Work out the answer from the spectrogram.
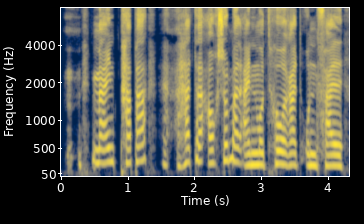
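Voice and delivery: put-on high child voice with a stutter; little boy stammering. A narrator's reading. Norbert telling the painter about his dad, high child voice. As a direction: pipe up shyly as a small boy. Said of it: "meldete sich Klein Norbert".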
